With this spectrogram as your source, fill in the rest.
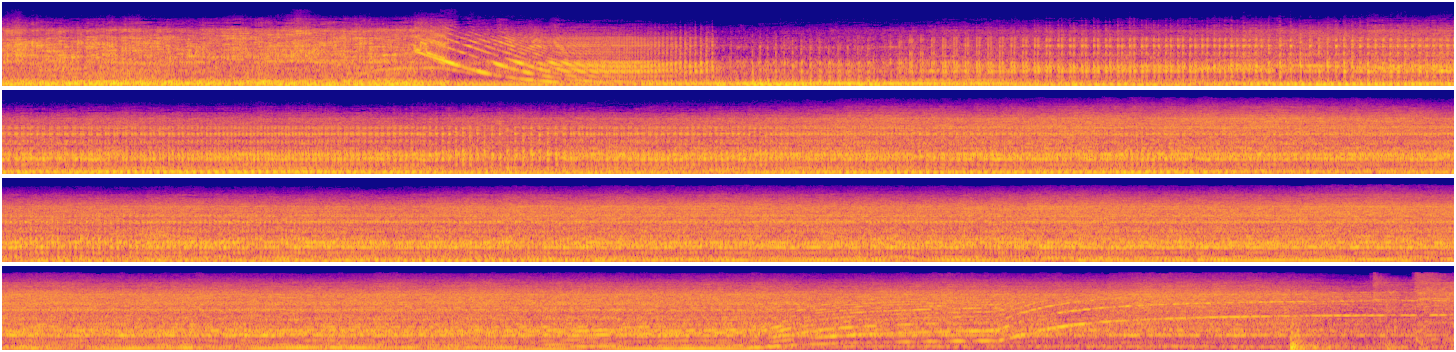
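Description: A keyboard plays loud, sustained chords.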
